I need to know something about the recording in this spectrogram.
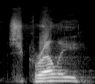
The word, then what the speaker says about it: Shkreli: chairman is it pronounced Corelli yes sir see there you can't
